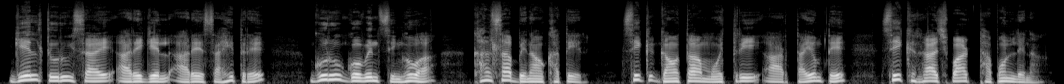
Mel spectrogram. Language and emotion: Santali, neutral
